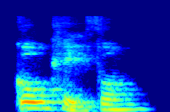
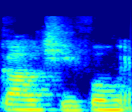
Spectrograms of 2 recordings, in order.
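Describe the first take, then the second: First: The name is pronounced the Cantonese way. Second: The name is pronounced the Mandarin way. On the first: This is how they called themselves natively. "the language that they use are Cantonese" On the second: This is the official national language form. "I'm using the Mandarin pronunciation for their names"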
